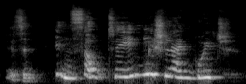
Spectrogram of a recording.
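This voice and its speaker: A woman's voice: extremely high pitch, expressive, normal speed, warm tone, far from the mic, voice pushed up. A woman voicing a stern, precocious talking baby boy who lectures his sister. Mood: bossy. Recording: roomy echo.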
